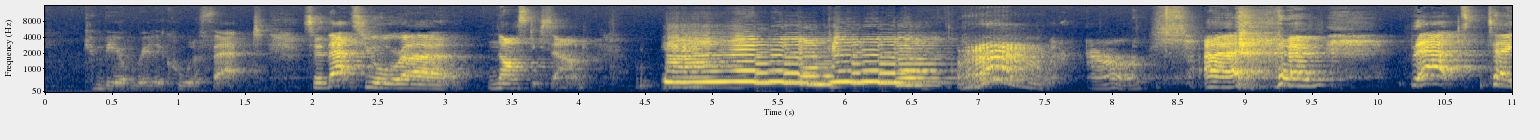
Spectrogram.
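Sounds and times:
alto saxophone growling: 0:04.5 - 0:07.6.

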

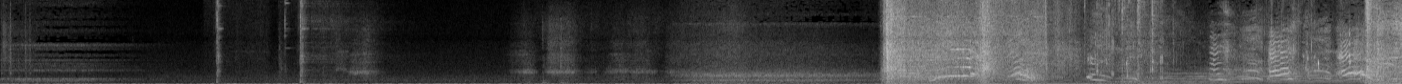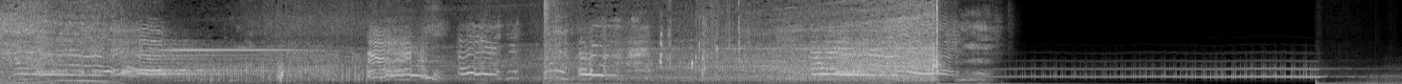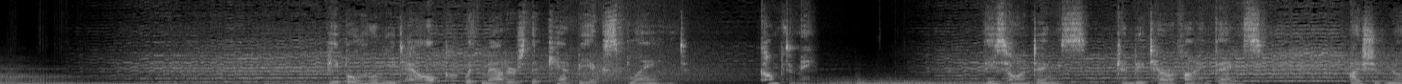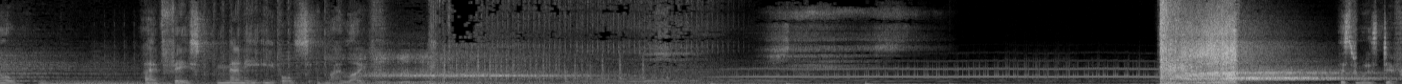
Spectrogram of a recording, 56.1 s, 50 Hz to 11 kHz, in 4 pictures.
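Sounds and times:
low rumbling drone: 0:00.0 - 0:09.6, 0:42.3 - 0:56.0
low rumble: 0:00.0 - 0:22.1, 0:42.4 - 0:56.0
sudden deep hit: 0:08.5 - 0:10.9, 0:53.5 - 0:55.7.

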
